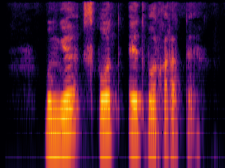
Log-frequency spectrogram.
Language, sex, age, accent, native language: Uzbek, male, 18-24, Toshkent viloyati, Uzbek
